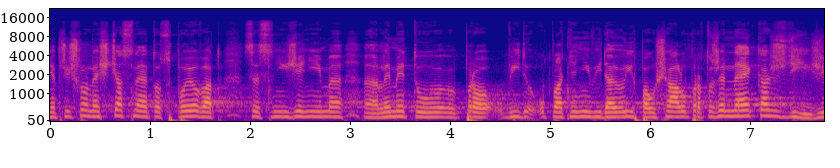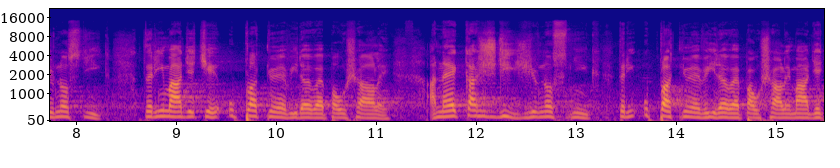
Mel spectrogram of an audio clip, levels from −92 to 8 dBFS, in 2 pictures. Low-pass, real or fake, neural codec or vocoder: 14.4 kHz; fake; vocoder, 44.1 kHz, 128 mel bands every 512 samples, BigVGAN v2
